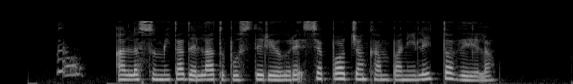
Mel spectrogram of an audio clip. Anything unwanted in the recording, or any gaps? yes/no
yes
